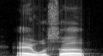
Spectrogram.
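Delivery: gangster-sounding voice. Greeting the others as the recording starts, gangster-style greeting. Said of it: "Why do you say like a gangster?".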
